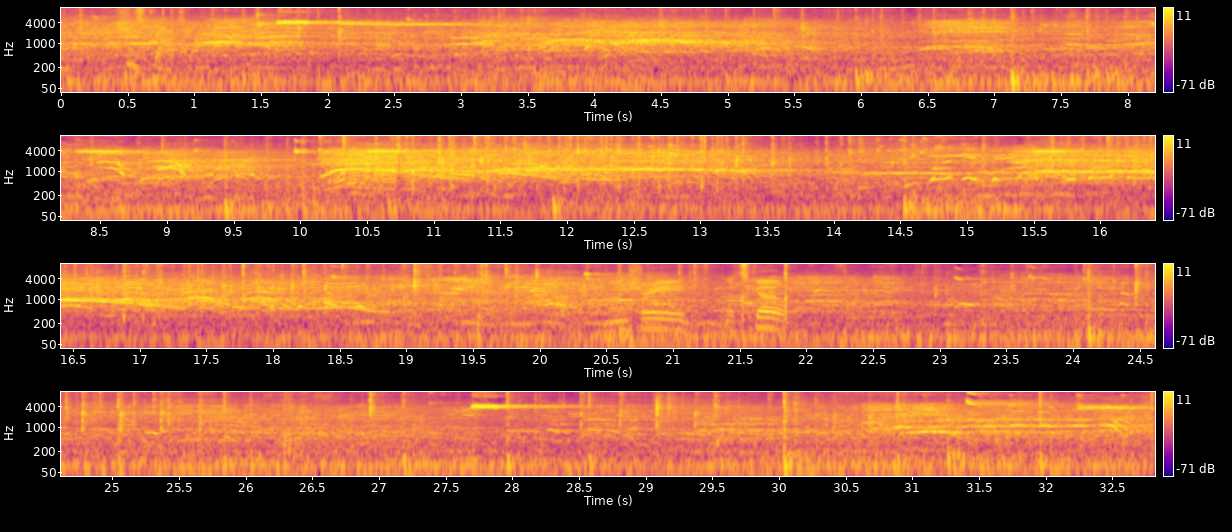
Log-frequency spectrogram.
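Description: A volleyball bouncing on the hard court floor amid players' shouts and chatter in a large hall. There are four short, high whistle blasts.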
